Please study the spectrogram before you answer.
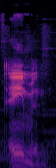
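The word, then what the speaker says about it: Amun: Egyptian god uh uh Aon or I don't know it looks like almond to me but uh uh Aman oh there you go Aman that's how you say it and it's uh this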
